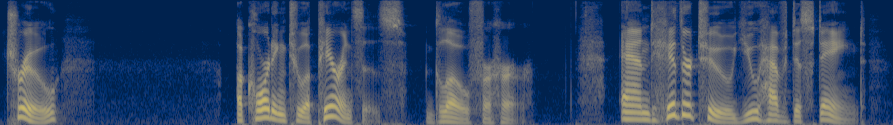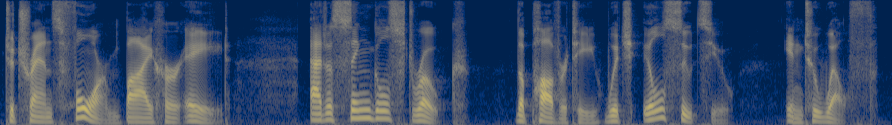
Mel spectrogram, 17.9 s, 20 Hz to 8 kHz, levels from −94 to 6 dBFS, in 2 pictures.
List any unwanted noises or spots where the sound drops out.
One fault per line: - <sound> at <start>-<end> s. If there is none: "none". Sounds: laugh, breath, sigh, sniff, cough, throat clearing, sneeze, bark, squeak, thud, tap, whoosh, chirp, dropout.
none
